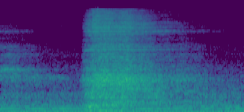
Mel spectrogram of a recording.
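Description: A man takes one soft, breathy breath about a second in, lasting under a second, over faint room tone.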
